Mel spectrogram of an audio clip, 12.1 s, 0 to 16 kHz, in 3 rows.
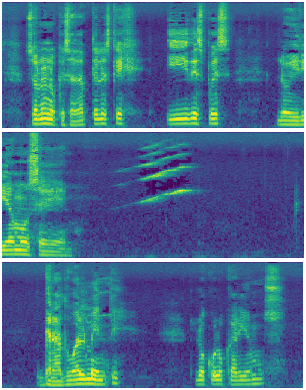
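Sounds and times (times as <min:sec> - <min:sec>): high rising whistle-like tone: 0:05.4 - 0:06.8.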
